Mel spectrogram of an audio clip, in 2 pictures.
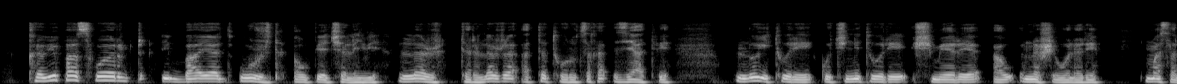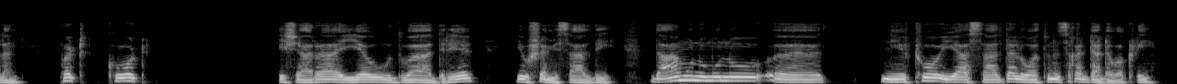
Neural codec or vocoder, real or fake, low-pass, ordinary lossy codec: none; real; 7.2 kHz; none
